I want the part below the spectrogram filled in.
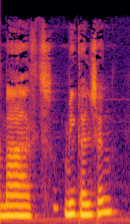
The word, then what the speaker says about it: Mads Mikkelsen: Película interpretada por unos actores muy, muy interesantes, desde su protagonista, que es Mads Mikkelsen, espero haberlo pronunciado bien, sí, correcto.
